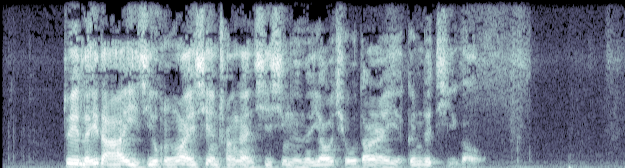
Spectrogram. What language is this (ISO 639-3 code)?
zho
